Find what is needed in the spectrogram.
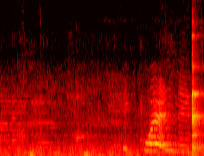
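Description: A young girl's voice making a short wordless sound, with a few light taps of a metal fork in a glass bowl as she stirs beaten egg, and a sharper clink of fork on glass near the end.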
